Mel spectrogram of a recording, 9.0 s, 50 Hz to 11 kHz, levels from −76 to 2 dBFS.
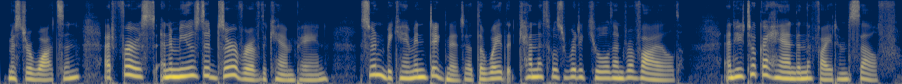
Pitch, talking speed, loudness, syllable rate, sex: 215 Hz, 205 wpm, -18 LUFS, 6.1 syllables/s, female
